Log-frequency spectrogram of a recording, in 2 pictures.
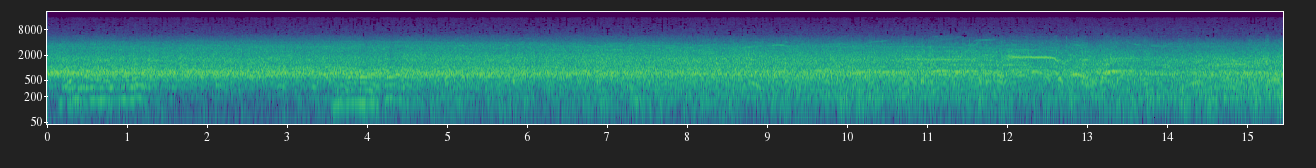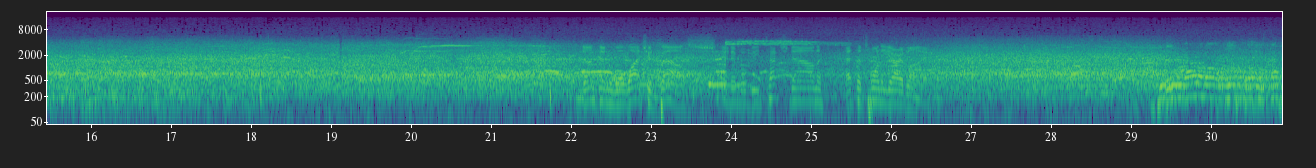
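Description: Large stadium crowd cheering steadily in a sustained ovation for the home team's defense after a stopped run. The noise thins out briefly near the end.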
